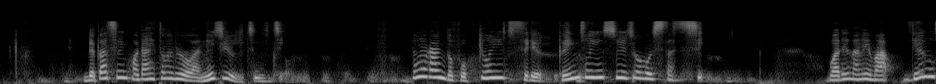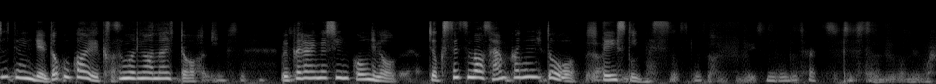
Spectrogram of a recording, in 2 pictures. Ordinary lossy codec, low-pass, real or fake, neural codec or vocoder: none; none; fake; codec, 16 kHz, 0.5 kbps, FreqCodec, larger model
